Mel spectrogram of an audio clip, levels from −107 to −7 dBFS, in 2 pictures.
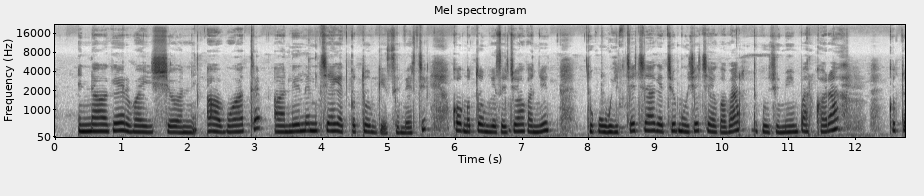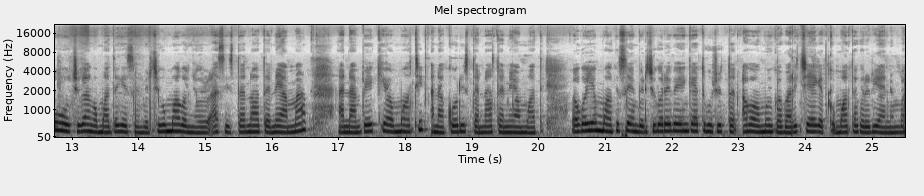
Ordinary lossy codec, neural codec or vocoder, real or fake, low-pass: none; none; real; none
